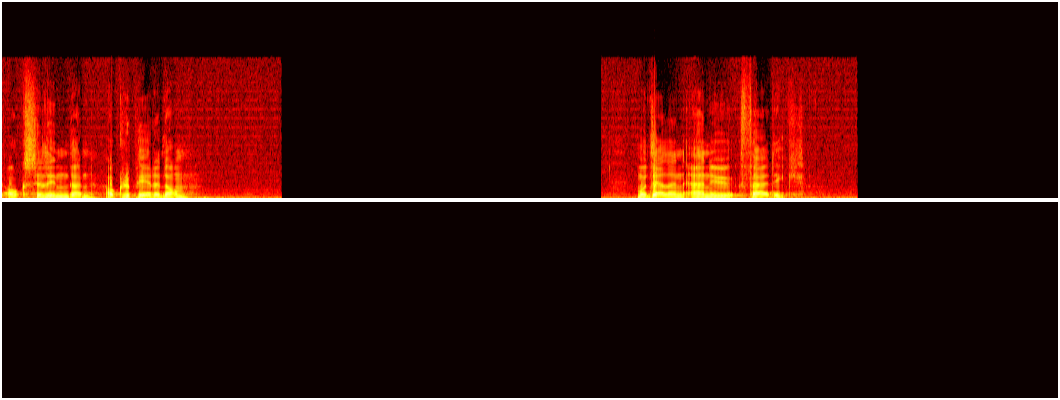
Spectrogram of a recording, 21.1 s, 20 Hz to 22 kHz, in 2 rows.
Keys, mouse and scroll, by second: 1.0-3.2 drag, 4.9 click, 9.6 click, 11.9 click, 12.5-14.1 drag, 14.4 click, 15.5 click, 16.9 click, 17.2 click, 18.8 click, 19.7 click.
